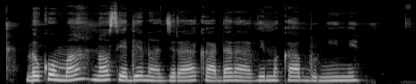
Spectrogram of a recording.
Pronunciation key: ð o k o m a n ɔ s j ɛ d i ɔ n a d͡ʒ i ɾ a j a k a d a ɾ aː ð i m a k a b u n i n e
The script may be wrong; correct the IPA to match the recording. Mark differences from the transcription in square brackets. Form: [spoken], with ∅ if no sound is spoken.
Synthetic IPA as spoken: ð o k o m a n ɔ s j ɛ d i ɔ n a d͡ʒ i ɾ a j a k a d a ɾ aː ð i m a k a b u n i n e

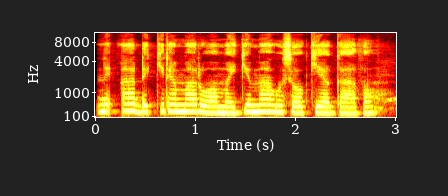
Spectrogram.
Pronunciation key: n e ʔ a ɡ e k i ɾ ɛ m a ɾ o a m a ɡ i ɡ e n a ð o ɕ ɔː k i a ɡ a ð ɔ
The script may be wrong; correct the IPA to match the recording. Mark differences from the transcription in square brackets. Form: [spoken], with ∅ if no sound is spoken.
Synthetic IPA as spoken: n e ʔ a [d] e k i ɾ ɛ m a ɾ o a m a [∅] i ɡ e [m] a [ɣ] o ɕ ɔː k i a ɡ a ð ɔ

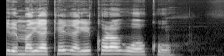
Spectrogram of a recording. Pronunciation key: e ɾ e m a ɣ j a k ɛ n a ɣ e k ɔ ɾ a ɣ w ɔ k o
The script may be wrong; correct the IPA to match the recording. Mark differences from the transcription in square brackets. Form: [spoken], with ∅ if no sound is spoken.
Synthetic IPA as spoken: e ɾ e m a ɣ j a k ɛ [ɲ] a ɣ e k ɔ ɾ a ɣ w ɔ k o

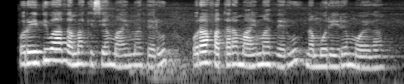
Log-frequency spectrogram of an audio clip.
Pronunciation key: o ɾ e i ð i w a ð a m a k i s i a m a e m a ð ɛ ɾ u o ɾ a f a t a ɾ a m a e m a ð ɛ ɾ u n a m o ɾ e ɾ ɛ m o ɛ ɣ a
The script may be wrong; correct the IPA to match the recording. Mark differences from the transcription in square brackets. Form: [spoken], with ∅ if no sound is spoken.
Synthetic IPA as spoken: o ɾ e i ð i w a ð a m a k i s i a m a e m a ð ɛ ɾ u o ɾ a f a t a ɾ a m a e m a ð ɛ ɾ u n a m o ɾ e ɾ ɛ m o ɛ ɣ a

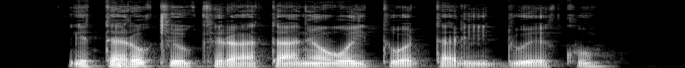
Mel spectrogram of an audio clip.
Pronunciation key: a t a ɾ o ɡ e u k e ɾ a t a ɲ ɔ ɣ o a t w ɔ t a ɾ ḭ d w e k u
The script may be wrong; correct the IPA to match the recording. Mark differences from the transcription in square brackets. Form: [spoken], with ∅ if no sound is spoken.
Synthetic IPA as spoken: [e] t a ɾ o [k] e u k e ɾ a t a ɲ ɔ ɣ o [i] t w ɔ t a ɾ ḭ d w e k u

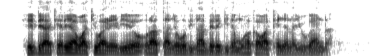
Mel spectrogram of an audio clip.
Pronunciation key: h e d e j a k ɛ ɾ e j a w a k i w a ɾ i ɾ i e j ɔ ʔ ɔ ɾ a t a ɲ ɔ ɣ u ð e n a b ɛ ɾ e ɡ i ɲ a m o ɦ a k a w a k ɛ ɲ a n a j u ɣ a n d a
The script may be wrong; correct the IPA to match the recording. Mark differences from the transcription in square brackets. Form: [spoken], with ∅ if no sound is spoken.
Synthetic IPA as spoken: h e d e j a k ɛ ɾ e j a w a k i w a ɾ [ɛ] ɾ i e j ɔ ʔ [o] ɾ a t a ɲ ɔ ɣ [o] ð [i] n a b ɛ ɾ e ɡ i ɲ a m o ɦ a k a w a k ɛ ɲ a n a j u ɣ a n d a

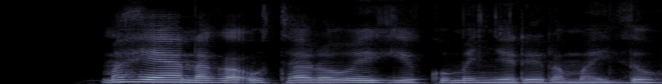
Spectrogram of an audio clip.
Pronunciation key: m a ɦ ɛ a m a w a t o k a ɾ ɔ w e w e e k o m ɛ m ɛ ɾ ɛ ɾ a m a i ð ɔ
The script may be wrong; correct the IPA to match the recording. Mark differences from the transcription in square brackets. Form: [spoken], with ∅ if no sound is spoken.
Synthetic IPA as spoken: m a ɦ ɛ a [n] a [ɣ] a [ʔ] o [t] a ɾ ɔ w e [ɣ] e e k o m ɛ [ɲ] ɛ ɾ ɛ ɾ a m a i ð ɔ

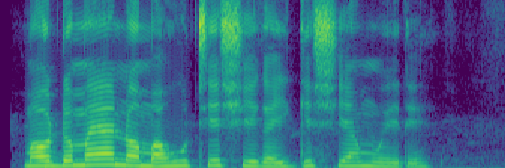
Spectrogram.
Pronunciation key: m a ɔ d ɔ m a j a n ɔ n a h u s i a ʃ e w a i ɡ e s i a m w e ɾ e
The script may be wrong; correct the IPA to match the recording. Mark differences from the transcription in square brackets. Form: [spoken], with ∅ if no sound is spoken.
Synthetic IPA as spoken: m a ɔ d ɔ m a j a n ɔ [m] a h u [t] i [e] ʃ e [ɣ] a i ɡ e [ʃ] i a m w e ɾ e

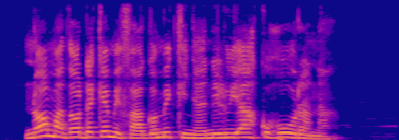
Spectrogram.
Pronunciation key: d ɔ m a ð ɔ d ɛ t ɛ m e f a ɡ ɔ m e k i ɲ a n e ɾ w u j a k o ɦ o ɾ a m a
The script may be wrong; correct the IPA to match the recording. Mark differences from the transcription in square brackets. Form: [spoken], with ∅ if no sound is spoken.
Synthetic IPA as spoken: [n] ɔ m a ð ɔ d ɛ [k] ɛ m e f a ɡ ɔ m e k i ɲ a n e ɾ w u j a k o ɦ o ɾ a [n] a

